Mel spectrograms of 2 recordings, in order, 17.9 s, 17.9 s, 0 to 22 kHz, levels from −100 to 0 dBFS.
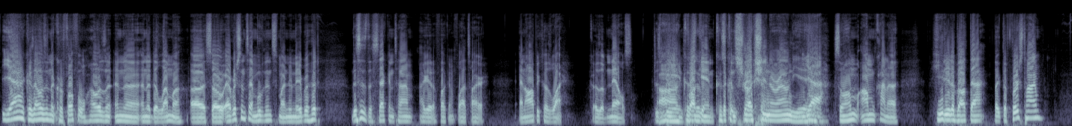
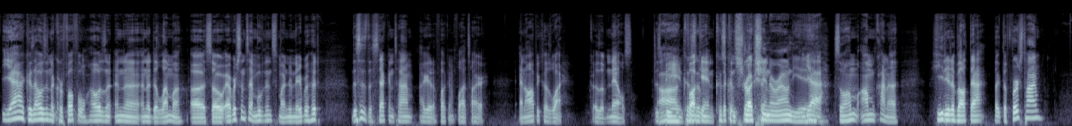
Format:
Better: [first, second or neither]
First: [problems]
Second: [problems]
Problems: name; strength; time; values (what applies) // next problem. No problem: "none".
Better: second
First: distortion; heavy; 8 dB below the speech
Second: none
